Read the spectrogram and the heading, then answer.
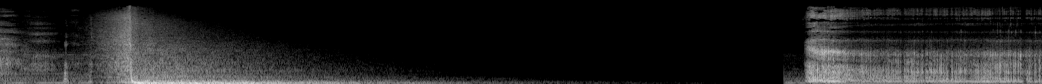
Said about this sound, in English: This deep, low growl, much cooler than I did right there. Coming from one of the buildings.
